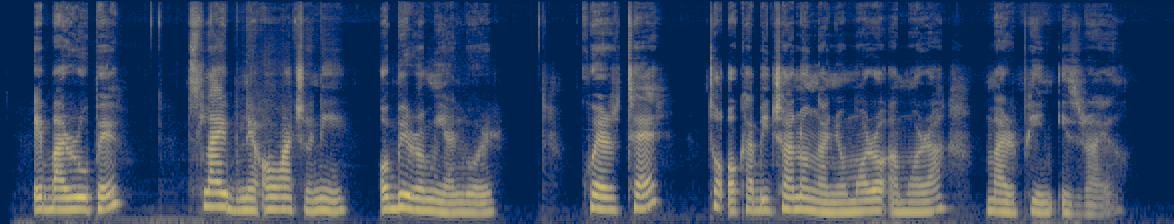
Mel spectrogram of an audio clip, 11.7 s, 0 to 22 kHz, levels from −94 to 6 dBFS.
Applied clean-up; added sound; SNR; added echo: neural mask model DeepFilterNet 3.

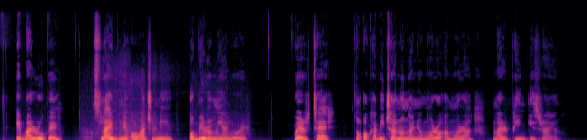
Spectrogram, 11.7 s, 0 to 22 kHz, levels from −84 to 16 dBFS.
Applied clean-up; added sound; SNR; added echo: neural mask model RNNoise.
